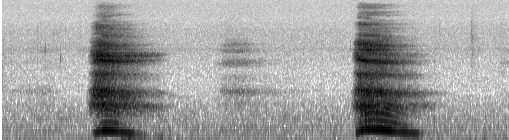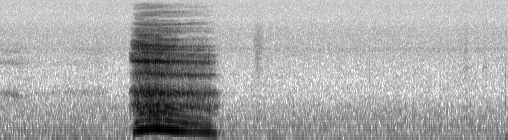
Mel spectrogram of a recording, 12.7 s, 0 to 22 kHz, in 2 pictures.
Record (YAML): exhalation_length: 12.7 s
exhalation_amplitude: 1108
exhalation_signal_mean_std_ratio: 0.4
survey_phase: beta (2021-08-13 to 2022-03-07)
age: 45-64
gender: Female
wearing_mask: 'No'
symptom_none: true
smoker_status: Current smoker (11 or more cigarettes per day)
respiratory_condition_asthma: false
respiratory_condition_other: false
recruitment_source: REACT
submission_delay: 1 day
covid_test_result: Negative
covid_test_method: RT-qPCR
